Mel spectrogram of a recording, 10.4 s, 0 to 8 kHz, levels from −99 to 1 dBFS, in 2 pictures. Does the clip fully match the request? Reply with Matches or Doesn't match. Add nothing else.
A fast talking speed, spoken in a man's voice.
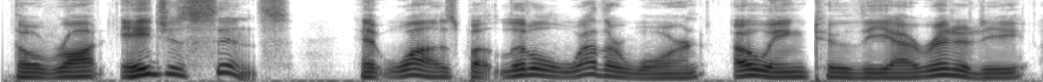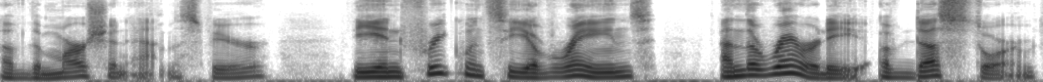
Doesn't match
